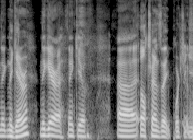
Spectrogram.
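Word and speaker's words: Ngannou: Nagara.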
